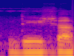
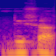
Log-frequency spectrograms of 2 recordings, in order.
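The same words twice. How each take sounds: First: The first vowel is held long. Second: The first vowel is kept short. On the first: The speaker calls it wrong. "यदि हम गलती से दा में बड़ी की मात्रा लिख दें तो हो जाएगा दिशा। दिशा सही नहीं है" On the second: The speaker calls it right. "दिशा सही है"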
